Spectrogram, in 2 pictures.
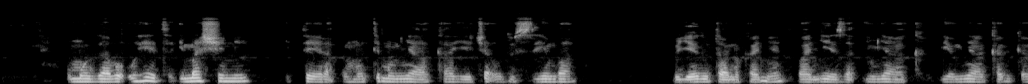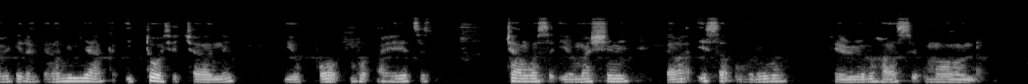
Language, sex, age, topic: Kinyarwanda, male, 25-35, agriculture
